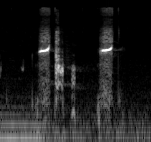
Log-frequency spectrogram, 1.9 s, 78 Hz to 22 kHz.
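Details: Grey francolin (teetar) calling: two loud, sharp, slightly rising whistled notes about 0.8 seconds apart, with a few softer lower notes in between and a faint low hum at first.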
